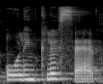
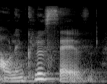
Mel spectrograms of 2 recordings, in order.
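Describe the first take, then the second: First: The consonant before the last syllable is s. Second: The consonant before the last syllable is z. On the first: The speaker calls it right. "There wasn't any Z there either" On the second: The speaker calls it wrong.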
